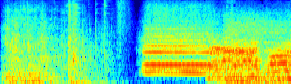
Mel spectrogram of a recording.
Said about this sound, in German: Das Hupen erschreckte die Kühe so sehr, dass sie aus dem Waggon stürmten und in alle Richtungen davonrannten.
